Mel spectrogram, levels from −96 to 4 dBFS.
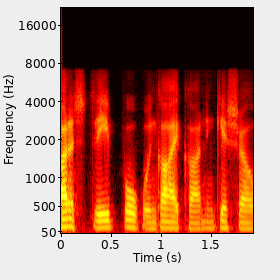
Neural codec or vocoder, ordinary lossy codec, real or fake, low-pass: codec, 16 kHz, 0.3 kbps, FocalCodec; none; fake; 7.2 kHz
